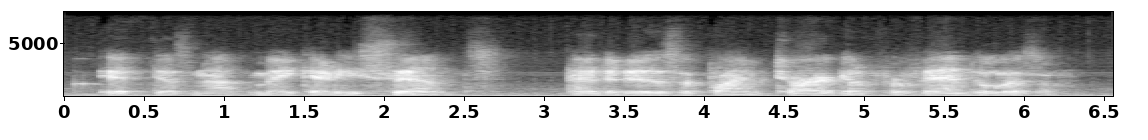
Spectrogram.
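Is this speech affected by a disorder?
Yes: cerebral palsy; uses wheelchair.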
